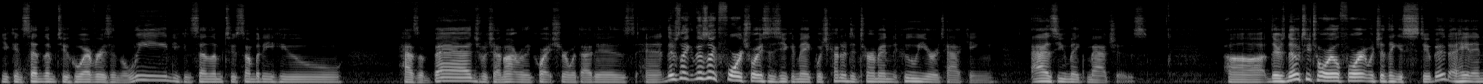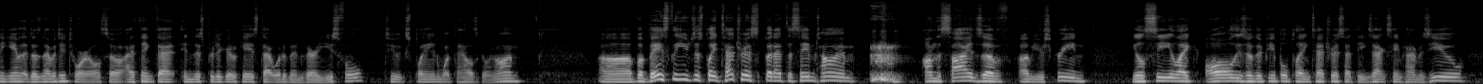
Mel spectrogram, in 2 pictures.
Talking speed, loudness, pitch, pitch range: 255 wpm, -28 LUFS, 125 Hz, 115-150 Hz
